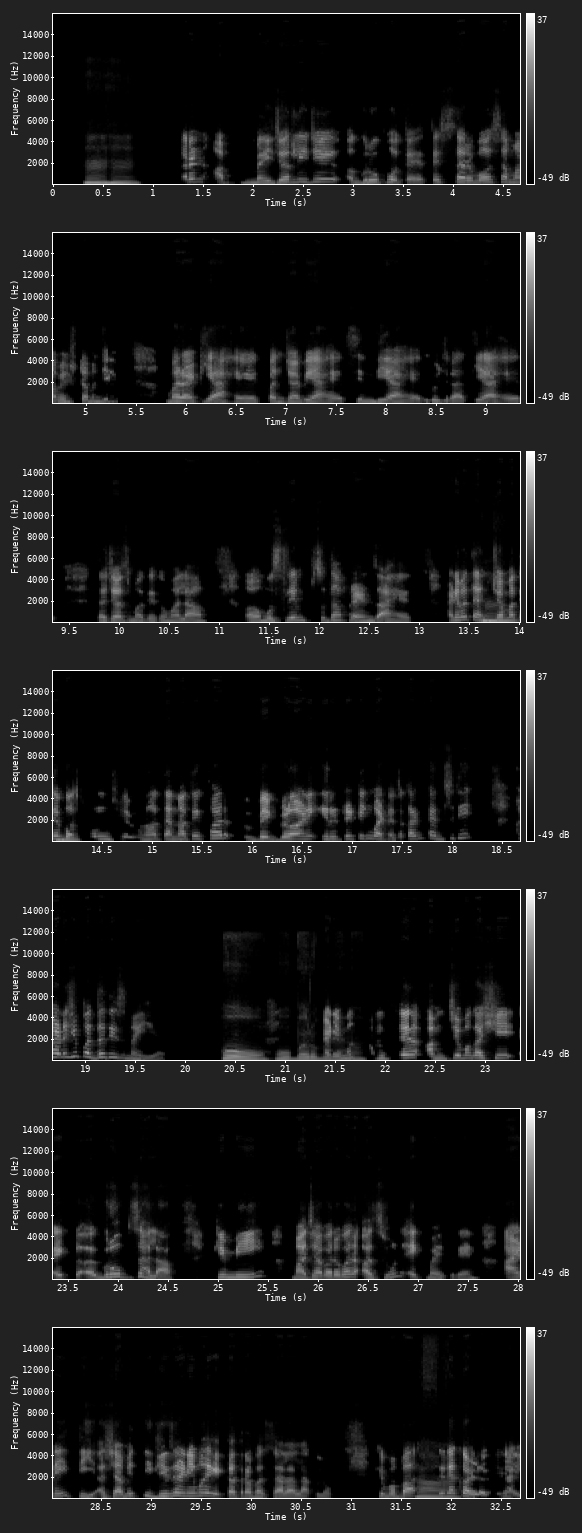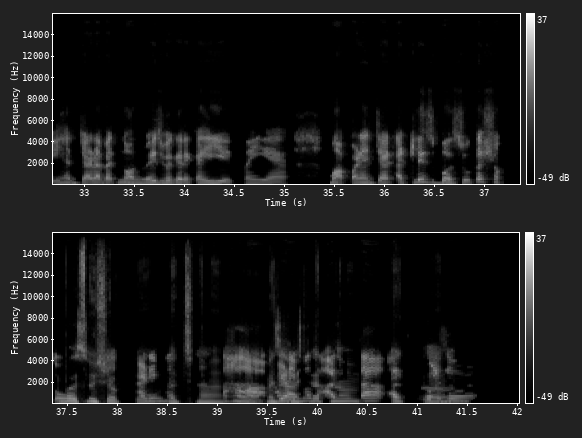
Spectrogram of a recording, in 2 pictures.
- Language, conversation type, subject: Marathi, podcast, प्रवासात भेटलेले मित्र दीर्घकाळ टिकणारे जिवलग मित्र कसे बनले?
- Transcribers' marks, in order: in English: "ग्रुप"; in English: "फ्रेंड्स"; in English: "इरिटेटिंग"; in English: "ग्रुप"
